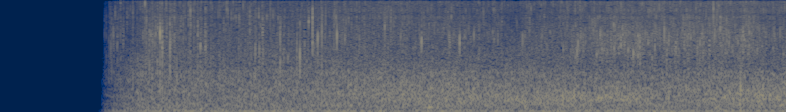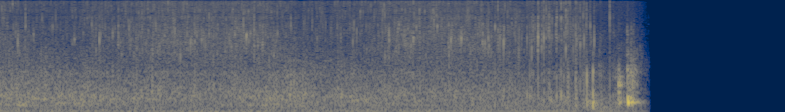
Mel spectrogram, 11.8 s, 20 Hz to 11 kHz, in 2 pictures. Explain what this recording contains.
Watering with a Watering Can
Watering can. Can be also used as some other water sounds as rain. Recorded with JJC SGM-V1. Thanks!
can, Garden, Outside, Rain, Summer, Water, Watering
